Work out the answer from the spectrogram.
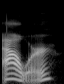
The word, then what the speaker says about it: hour: An apple, an egg, an orange, an hour, the h is silent, an umbrella, an elephant.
